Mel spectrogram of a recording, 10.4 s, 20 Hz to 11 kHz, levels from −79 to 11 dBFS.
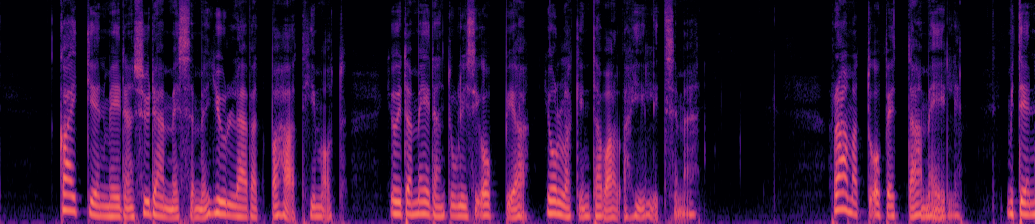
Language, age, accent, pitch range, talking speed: Finnish, 50-69, native, 140-175 Hz, 100 wpm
